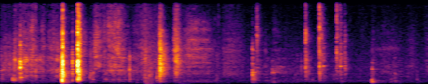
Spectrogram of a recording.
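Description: Plastic LEGO bricks clicking and clacking as a section of a large brick build is handled and moved: a scatter of sharp clicks, the loudest about a second in, with a run of lighter ones near the end.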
